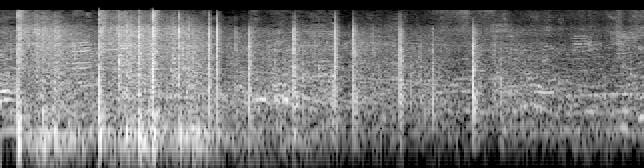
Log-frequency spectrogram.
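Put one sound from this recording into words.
Fireworks bang and crackle overhead.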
